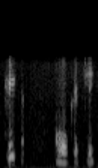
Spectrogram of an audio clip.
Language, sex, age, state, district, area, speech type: Marathi, male, 30-45, Maharashtra, Yavatmal, urban, conversation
